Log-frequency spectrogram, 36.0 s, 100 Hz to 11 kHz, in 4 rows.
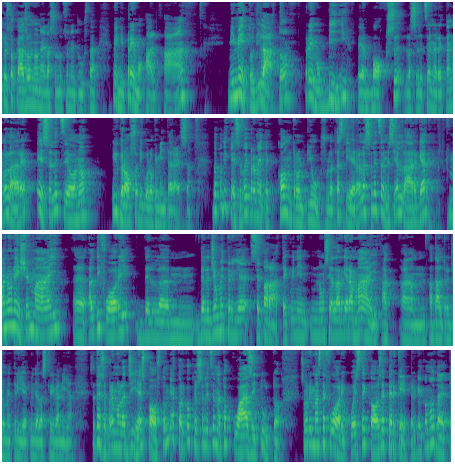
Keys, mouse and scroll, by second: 2.1 alt+a, 2.7 middle click, 3.5 shift+middle click, 4.1 middle click, 6.5 b, 11.2 middle click, 15.0 ctrl+KP_Add, 15.2 ctrl+KP_Add, 15.4 ctrl+KP_Add, 15.6-16.5 ctrl+KP_Add, 16.8 ctrl+KP_Add, 16.9 ctrl+KP_Add, 17.1 ctrl+KP_Add, 17.3 ctrl+KP_Add, 17.5 ctrl+KP_Add, 17.7 ctrl+KP_Add, 17.9 ctrl+KP_Add, 18.0 ctrl+KP_Add, 18.2 ctrl+KP_Add, 18.4 ctrl+KP_Add, 18.6 ctrl+KP_Add, 19.1 middle click, 24.0 middle click, 25.5 middle click, 33.0 middle click, 34.5 middle click.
